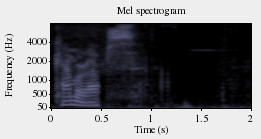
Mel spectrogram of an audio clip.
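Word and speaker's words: Chamaerops: to put the uh camaraps. Apparently, you pronounce it with a K. So, it's Camarops um the different varieties which I have here.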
